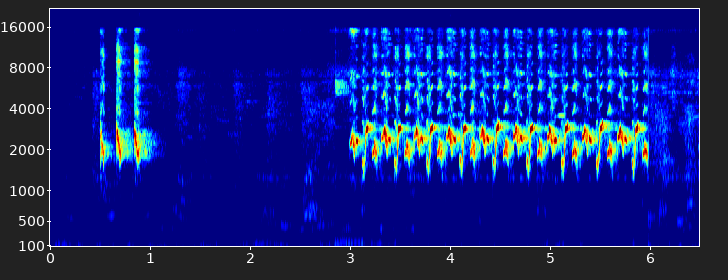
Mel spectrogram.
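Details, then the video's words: Yellow-vented bulbul in a tutor recording of the long 'ropelan panjang' style: two short bright chirps, a pause, then a fast run of about twenty clipped notes repeated several times a second, steady and high. "MASTERAN TEROCOK, GAMPANG BUNYI..ROPELAN PANJANG"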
